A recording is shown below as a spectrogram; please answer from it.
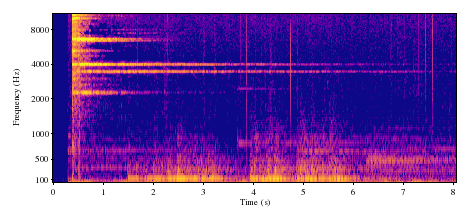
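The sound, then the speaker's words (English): Antique cymbals open George Crumb's Frozen Time: one bright metallic strike rings out with long, crystalline high overtones, then sustained lower tones swell and shift beneath the fading resonance, with faint metallic pings along the way. “that first antique cymbal right at the beginning, which I think you have a clip of. Yeah, I thought we would listen a little bit to that opening and hear the bells, that kind of crystalline, clear.”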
